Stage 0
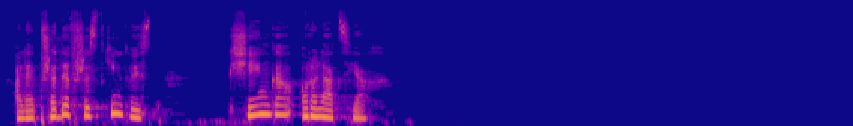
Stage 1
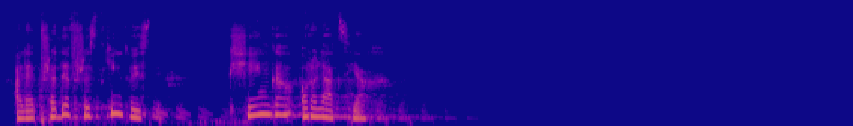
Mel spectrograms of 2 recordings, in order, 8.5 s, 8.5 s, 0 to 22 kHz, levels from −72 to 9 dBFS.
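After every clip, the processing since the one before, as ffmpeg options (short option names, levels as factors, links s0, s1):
-filter_complex "[0:a]acrossover=split=250|2500[s0][s1][s2];[s0]acompressor=threshold=0.02:ratio=4[s3];[s1]acompressor=threshold=0.0316:ratio=4[s4];[s2]acompressor=threshold=0.0126:ratio=4[s5];[s3][s4][s5]amix=inputs=3:normalize=0,asplit=2[s6][s7];[s7]adelay=226,lowpass=f=1300:p=1,volume=0.141,asplit=2[s8][s9];[s9]adelay=226,lowpass=f=1300:p=1,volume=0.52,asplit=2[s10][s11];[s11]adelay=226,lowpass=f=1300:p=1,volume=0.52,asplit=2[s12][s13];[s13]adelay=226,lowpass=f=1300:p=1,volume=0.52,asplit=2[s14][s15];[s15]adelay=226,lowpass=f=1300:p=1,volume=0.52[s16];[s6][s8][s10][s12][s14][s16]amix=inputs=6:normalize=0,volume=0.708"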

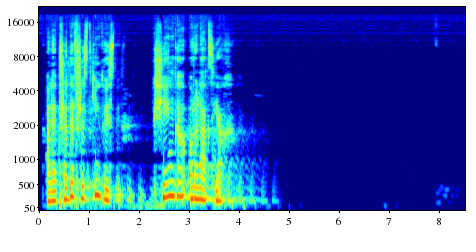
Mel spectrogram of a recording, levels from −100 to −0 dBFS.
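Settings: -af "highshelf=f=7100:g=6.5,volume=2.51"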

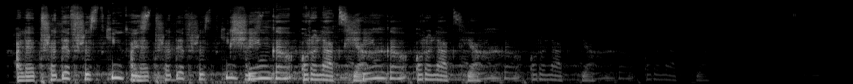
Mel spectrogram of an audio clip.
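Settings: -filter_complex "[0:a]aecho=1:1:2.3:0.54,asplit=2[s0][s1];[s1]adelay=1143,lowpass=f=2900:p=1,volume=0.668,asplit=2[s2][s3];[s3]adelay=1143,lowpass=f=2900:p=1,volume=0.17,asplit=2[s4][s5];[s5]adelay=1143,lowpass=f=2900:p=1,volume=0.17[s6];[s2][s4][s6]amix=inputs=3:normalize=0[s7];[s0][s7]amix=inputs=2:normalize=0,volume=0.841"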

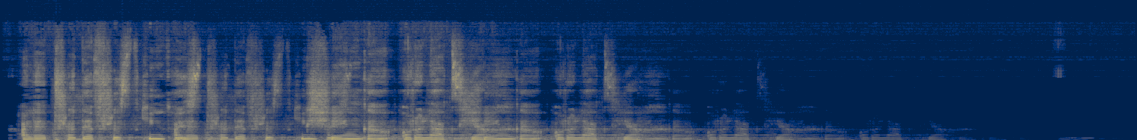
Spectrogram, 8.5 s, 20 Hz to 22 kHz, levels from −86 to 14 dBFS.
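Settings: -af "adynamicequalizer=threshold=0.00631:dfrequency=4500:dqfactor=0.7:tfrequency=4500:tqfactor=0.7:attack=5:release=100:ratio=0.375:range=2.5:mode=boostabove:tftype=highshelf,volume=1.68"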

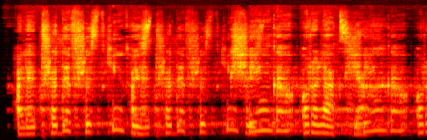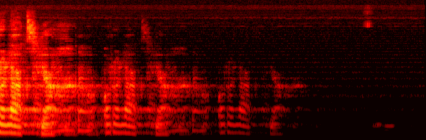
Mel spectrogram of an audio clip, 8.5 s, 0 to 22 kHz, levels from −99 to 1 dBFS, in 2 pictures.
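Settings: -af "highpass=1200,aecho=1:1:4.6:0.87"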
